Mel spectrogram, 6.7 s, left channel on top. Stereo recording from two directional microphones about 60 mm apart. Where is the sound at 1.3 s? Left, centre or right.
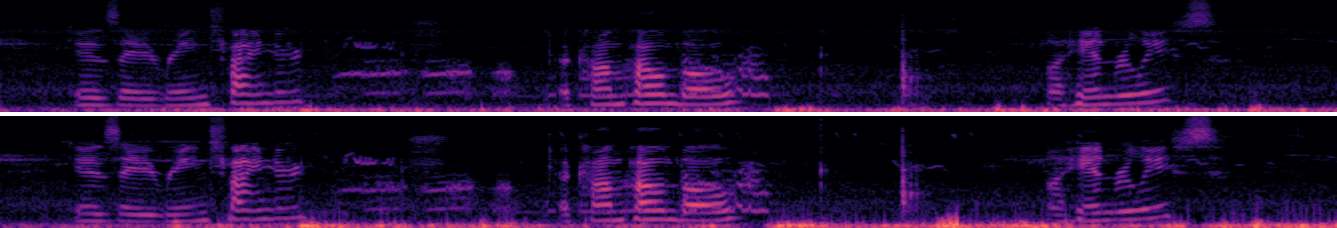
Centre.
